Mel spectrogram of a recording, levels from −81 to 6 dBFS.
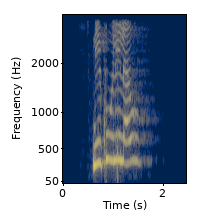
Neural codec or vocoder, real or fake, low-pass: vocoder, 22.05 kHz, 80 mel bands, WaveNeXt; fake; 3.6 kHz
